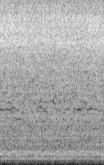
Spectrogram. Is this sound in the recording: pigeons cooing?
no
